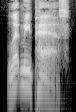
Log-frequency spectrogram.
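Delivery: ordinary delivery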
